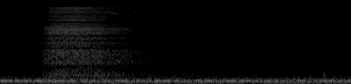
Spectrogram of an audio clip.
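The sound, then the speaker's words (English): A single deep inhale during a guided breathing exercise, a breathy rushing hiss that swells and then fades over about a second and a half, above a steady low hum. “Inhale deeply.”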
